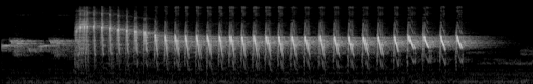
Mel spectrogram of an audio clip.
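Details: After a soft lead-in note, a Common iora launches into a dense, fast trill of about thirty clipped notes that slowly descends in pitch, from bird-training master audio.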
